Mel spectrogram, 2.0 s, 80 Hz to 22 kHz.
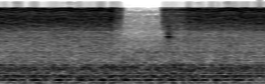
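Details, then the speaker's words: Airbrush spraying paint on a Bandai HG 1/60 Arbalest model: hissing spray with a rough, choking flutter, paint backfilling into the reservoir; the owner suspects a damaged nozzle. "It works. It just gives me this weird choking sound. Also it's backfilling inside my reservoir on the rocker."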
